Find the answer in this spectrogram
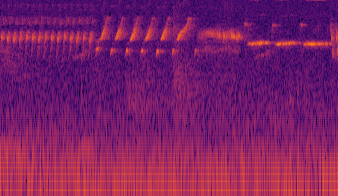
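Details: Actively singing canary, heard fairly softly, delivering a fast high trill, then a series of upslurred chirps, then a long thin whistled note that fades out.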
